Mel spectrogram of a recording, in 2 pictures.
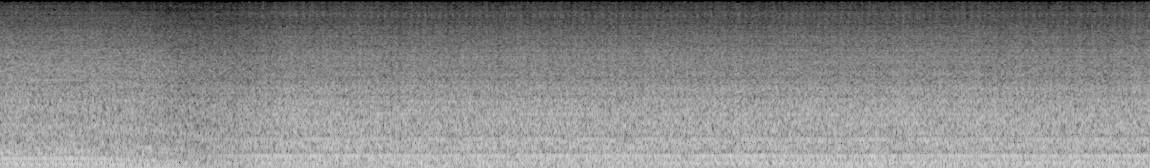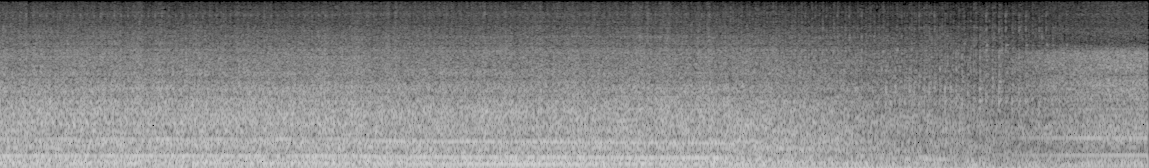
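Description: A tractor's diesel engine runs loudly up close.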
